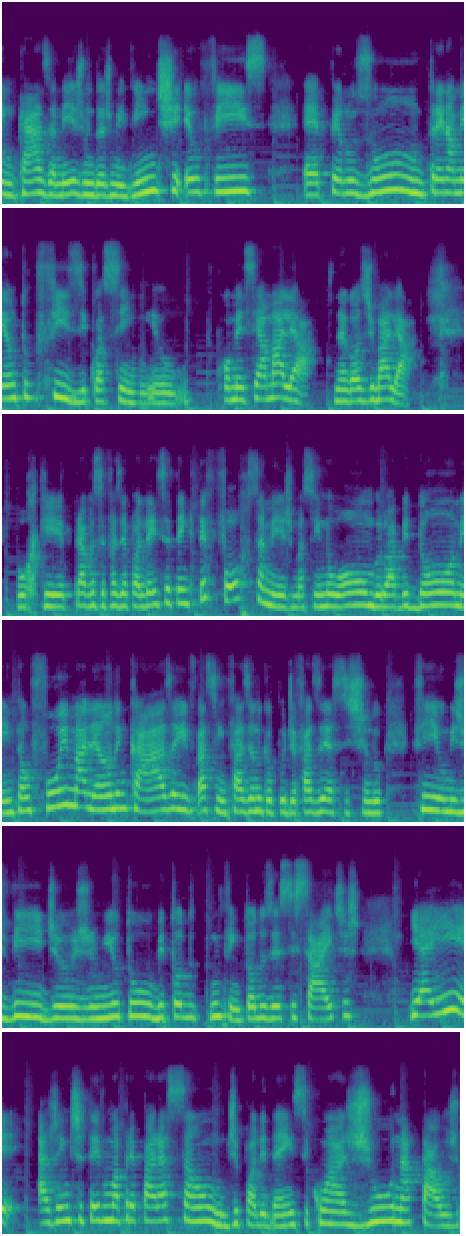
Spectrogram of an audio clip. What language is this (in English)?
Portuguese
